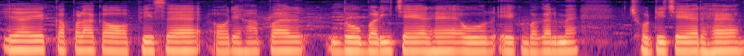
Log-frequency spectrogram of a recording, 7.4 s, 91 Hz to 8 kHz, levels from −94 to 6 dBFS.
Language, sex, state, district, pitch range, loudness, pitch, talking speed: Hindi, male, Jharkhand, Deoghar, 140-145 Hz, -14 LUFS, 140 Hz, 160 wpm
